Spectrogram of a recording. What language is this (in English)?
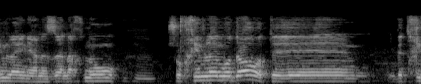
Hebrew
